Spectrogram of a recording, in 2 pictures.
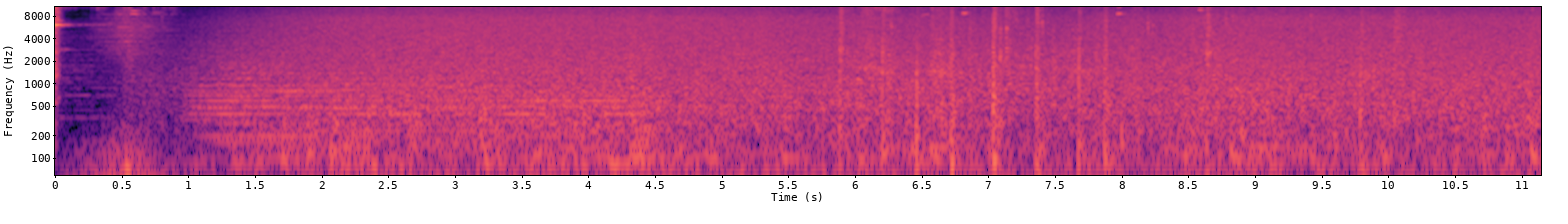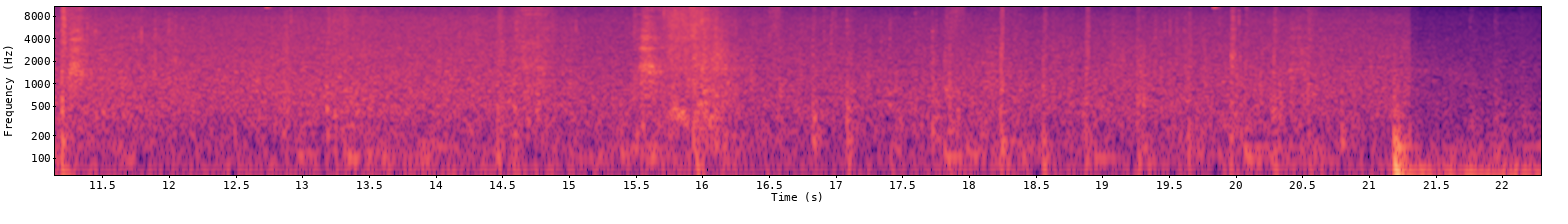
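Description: Water roars loudly as it pours down a waterfall.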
